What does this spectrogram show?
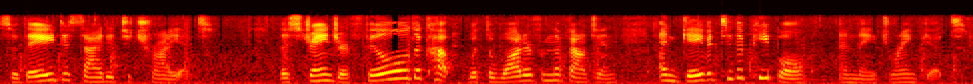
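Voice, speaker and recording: Lady reading a kids book out loud, really up and down voice, kinda muffled with noise behind her. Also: medium pitch, big pitch swings, unhurried. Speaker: storybook reader for a kids club. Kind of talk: expressive read-aloud of a children's allegory.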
